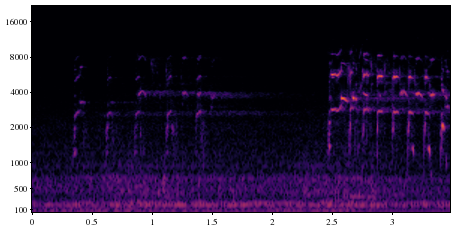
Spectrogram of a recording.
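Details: Bald eagle at its nest territory on Hornby Island, recorded by a nest camera: thin, high piping notes in a chattering series, louder toward the end, over steady low hum and rumble.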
